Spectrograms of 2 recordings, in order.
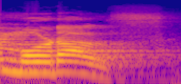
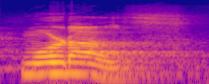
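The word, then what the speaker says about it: modals: मॉडल्स क्या है? मॉडल्स। देखना, मॉडल्स जो शब्द है उसका प्रोनाउंसिएशन हम करते हैं मॉडल, जबकि रियल में होता है क्या है? मॉडल्स, जिसका हिंदी मीन्स होता है मनोभाव, मन के भाव।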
